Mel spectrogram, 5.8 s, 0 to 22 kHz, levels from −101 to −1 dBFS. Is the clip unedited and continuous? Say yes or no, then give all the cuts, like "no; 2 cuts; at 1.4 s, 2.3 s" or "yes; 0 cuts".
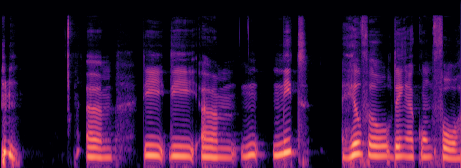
yes; 0 cuts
